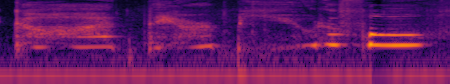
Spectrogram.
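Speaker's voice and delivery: high, breathy whisper of awe; breathless whisper. Real, not acted. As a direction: whisper it, overcome. Overwhelmed by the gift.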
